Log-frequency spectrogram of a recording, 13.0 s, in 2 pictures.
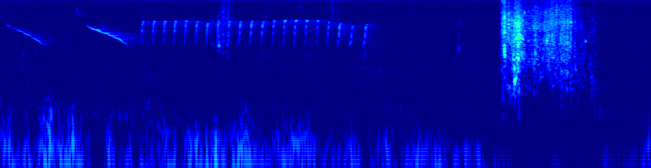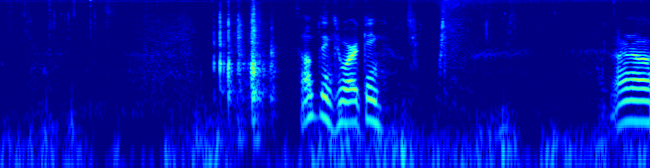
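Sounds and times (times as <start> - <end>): songbird whistling and trilling: 0.0 - 3.8.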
